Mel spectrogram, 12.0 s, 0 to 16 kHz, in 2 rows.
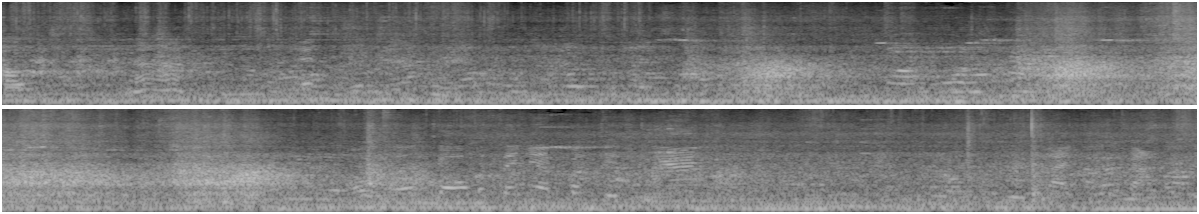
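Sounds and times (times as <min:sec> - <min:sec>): people talking: 0:00.0 - 0:05.6, 0:06.9 - 0:11.9
passing road traffic: 0:00.0 - 0:11.9.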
